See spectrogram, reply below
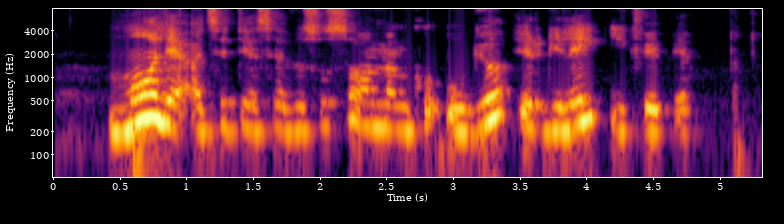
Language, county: Lithuanian, Vilnius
